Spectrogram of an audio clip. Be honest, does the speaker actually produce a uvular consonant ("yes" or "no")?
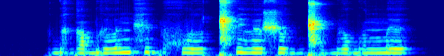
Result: no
